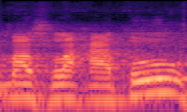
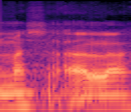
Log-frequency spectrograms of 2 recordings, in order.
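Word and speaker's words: مصلحة: Terus Wal muslihati wal maslahatu fihi, wal maslahatu fihi, dan masalah di dalamnya. Apa masalah? Wal maslahatu, maslahat. Kok masalah gimana sih? Dan maslahat di dalamnya.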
